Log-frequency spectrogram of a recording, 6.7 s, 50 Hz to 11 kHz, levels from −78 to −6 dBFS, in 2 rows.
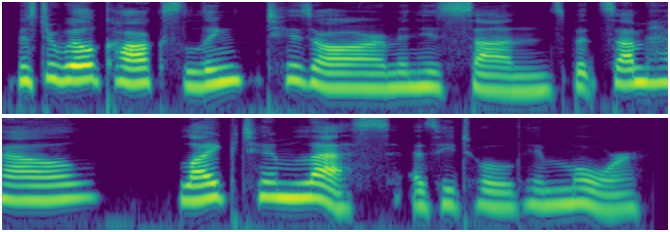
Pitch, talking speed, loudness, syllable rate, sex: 200 Hz, 160 wpm, -19 LUFS, 3.9 syllables/s, female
